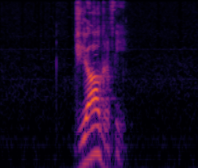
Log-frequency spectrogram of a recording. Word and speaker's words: geography: so economics good job word number two geography geography what do you think it is very good at the beginning geography very good now the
